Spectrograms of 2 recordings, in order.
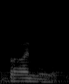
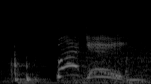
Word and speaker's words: Buggy: Bunny. Bunny. You got the name wrong. It's Buggy.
